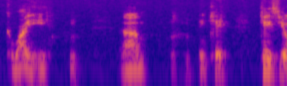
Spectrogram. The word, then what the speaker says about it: Kauai: she followed 700 children on the island of Kauai Kauai um okay in case you're like me and can't spell it I'll spell free k-a-u-a-i the island of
